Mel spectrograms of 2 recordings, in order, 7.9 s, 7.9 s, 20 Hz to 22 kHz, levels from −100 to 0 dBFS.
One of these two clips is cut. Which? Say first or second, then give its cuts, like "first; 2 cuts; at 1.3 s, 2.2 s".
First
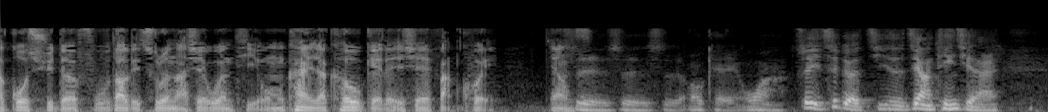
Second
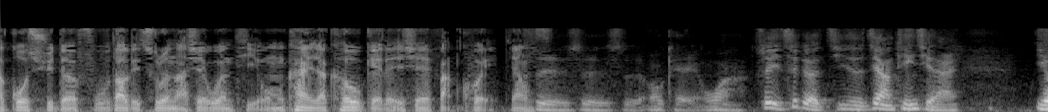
second; 1 cut; at 3.7 s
